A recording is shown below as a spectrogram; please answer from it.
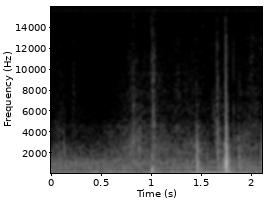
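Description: Light clicks and taps from metal jump-lead clamps being handled on tarmac, the sharpest click near the end, over a low steady outdoor background.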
